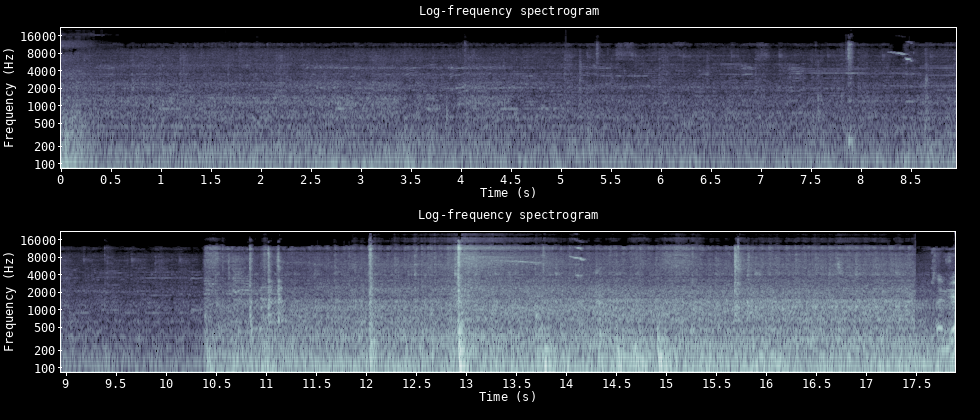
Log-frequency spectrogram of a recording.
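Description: A truck sits idling in a queue, then its engine swells louder as it pulls onto a weighbridge: a low, steady rumble that jumps in level partway through and stays close and loud, with no speech.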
